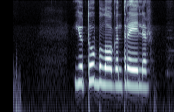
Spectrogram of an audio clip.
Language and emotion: Russian, neutral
